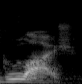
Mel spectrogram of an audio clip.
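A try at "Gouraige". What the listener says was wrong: Gourage? It's not an L.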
